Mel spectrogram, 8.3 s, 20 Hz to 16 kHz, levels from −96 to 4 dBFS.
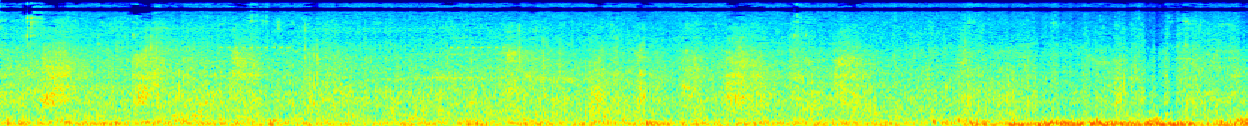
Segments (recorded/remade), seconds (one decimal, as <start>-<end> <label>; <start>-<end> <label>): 0.0-0.4 recorded; 0.4-1.1 remade; 1.1-3.4 recorded; 3.4-5.3 remade; 5.3-6.8 recorded; 6.8-7.4 remade; 7.4-8.3 recorded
